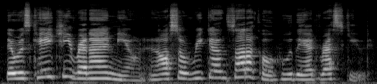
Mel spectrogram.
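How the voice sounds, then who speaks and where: A woman's voice: high voice, lively intonation, fast talker, pushed and bright. A woman reading a visual novel aloud, mixing dramatic narration with casual asides.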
